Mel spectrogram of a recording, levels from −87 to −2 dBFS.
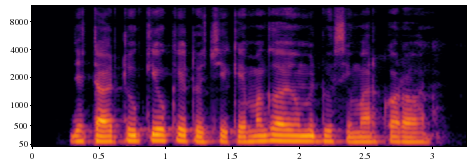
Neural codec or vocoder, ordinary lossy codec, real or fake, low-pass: codec, 24 kHz, 3.1 kbps, DualCodec; none; fake; none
